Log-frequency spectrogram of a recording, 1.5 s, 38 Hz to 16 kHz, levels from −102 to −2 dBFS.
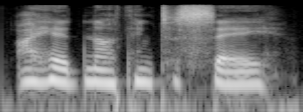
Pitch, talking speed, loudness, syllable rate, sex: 180 Hz, 195 wpm, -20 LUFS, 4.6 syllables/s, female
